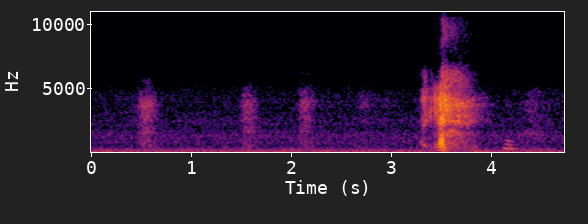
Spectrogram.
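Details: Woman, sick, sneezing in bed at night on Christmas Day: several quick inhaled breaths build up to one loud, forceful sneeze; a tickly sneezing fit.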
